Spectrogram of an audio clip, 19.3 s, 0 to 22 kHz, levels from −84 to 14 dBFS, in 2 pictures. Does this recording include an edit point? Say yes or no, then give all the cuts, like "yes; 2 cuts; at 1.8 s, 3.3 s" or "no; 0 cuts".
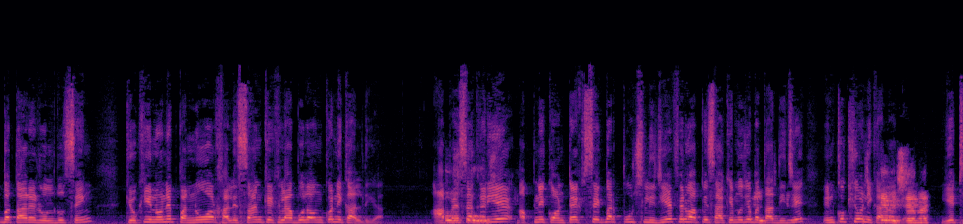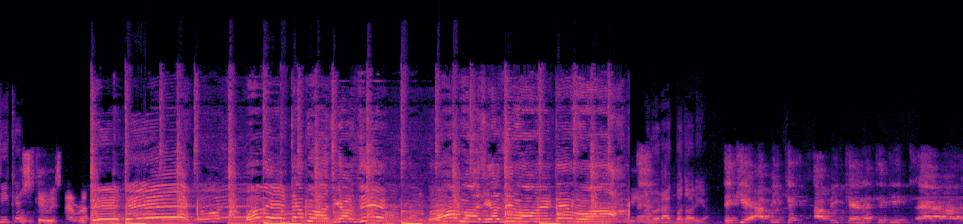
yes; 1 cut; at 15.9 s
